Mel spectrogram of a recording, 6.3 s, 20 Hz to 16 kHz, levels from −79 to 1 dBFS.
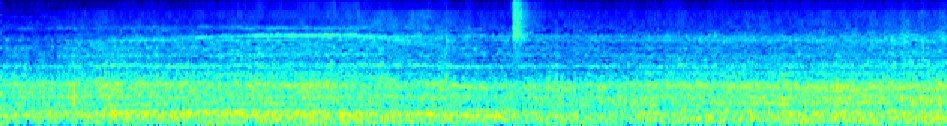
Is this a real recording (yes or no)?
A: no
